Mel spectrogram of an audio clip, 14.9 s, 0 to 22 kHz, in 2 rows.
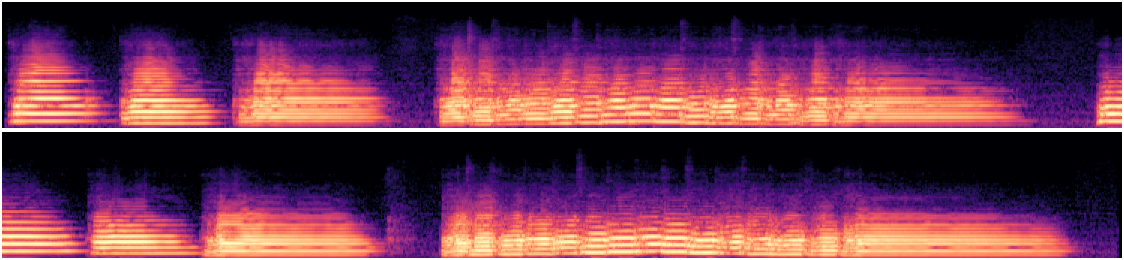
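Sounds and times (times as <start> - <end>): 
euphonium with aluminium straight mute: 0.0 - 14.6.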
